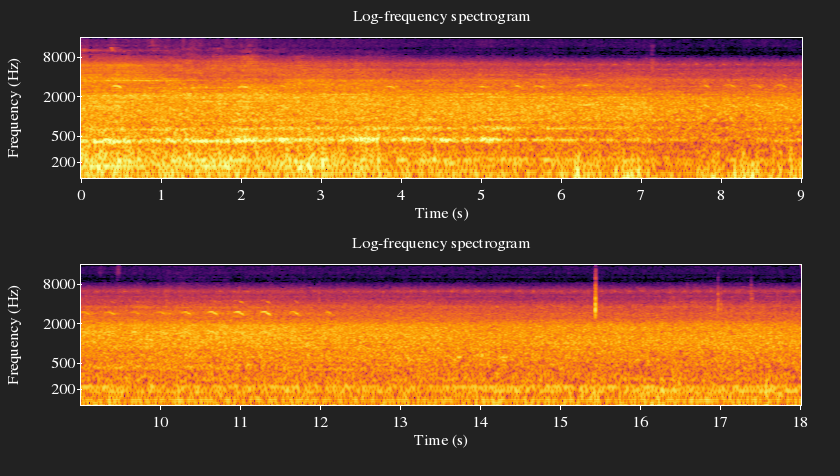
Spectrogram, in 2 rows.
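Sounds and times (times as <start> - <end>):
outdoor rumble: 0.0 - 6.2
wind buffeting microphone: 0.0 - 9.5.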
